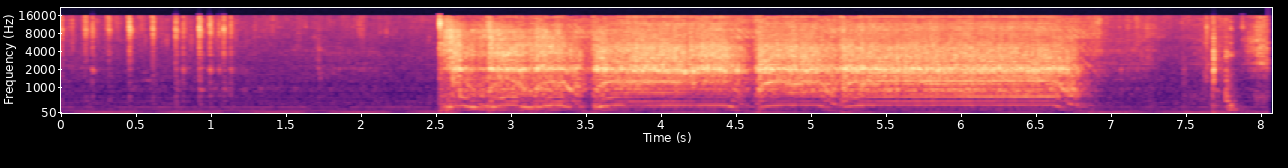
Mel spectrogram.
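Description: Stick blender mixing soap batter in a plastic jug, starting about two and a half seconds in and running loudly for about four seconds before stopping; its whine dips in pitch briefly a few times as the motor is pulsed or takes the load. This is the blend after the cream goes into the oils and lye solution, to bring the batter together.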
